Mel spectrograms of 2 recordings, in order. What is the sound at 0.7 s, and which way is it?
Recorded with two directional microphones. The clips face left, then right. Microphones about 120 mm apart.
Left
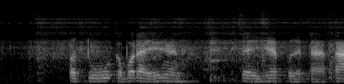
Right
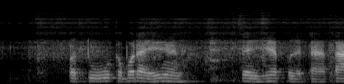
Speech, 10° left (ahead or behind).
